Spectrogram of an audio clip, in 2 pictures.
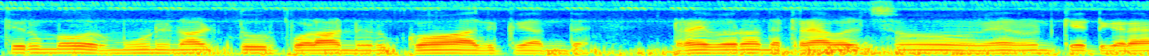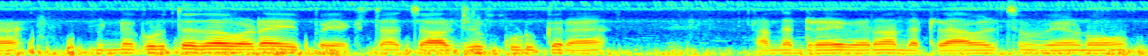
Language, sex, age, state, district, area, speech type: Tamil, male, 18-30, Tamil Nadu, Dharmapuri, urban, spontaneous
